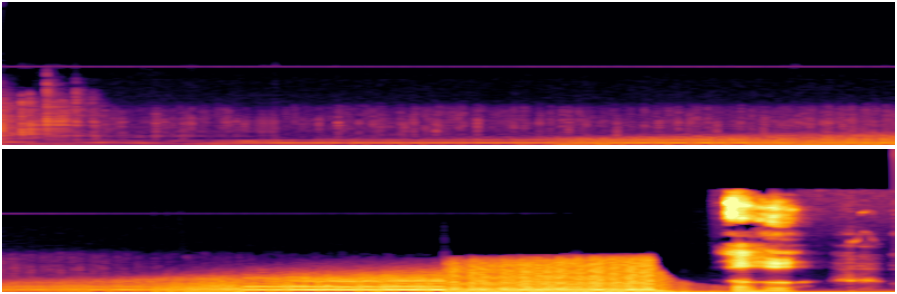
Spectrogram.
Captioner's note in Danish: Lyd på radioen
